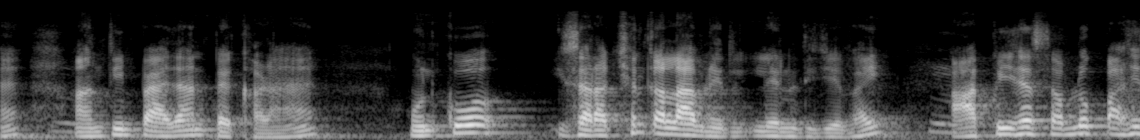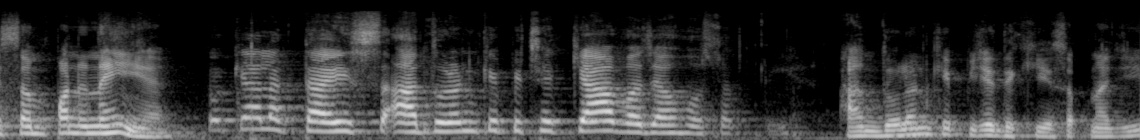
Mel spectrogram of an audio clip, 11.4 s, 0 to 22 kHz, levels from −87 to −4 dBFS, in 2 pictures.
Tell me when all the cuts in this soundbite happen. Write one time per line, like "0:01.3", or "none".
none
